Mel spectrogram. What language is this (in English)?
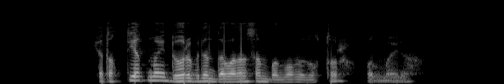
Uyghur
